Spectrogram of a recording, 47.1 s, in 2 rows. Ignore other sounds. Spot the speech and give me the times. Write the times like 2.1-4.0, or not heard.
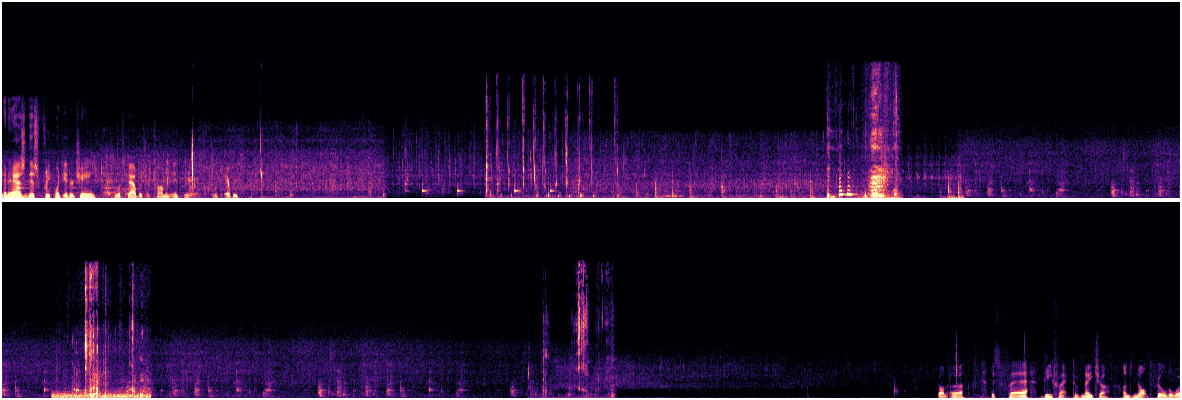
0.0-4.8, 42.2-47.0.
